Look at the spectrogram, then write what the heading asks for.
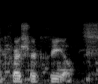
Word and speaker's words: Crusher Creel: really yeah it's like when I first found out that crusher crowds name is really crusher creel oh that's actually how it's spelled so why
